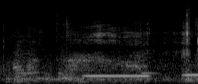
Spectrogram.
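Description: A young man bites into fried food and chews noisily.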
